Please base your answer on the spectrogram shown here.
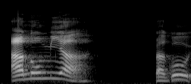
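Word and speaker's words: ἀνομία: 예수 그리스도를 대적하고 성도들을 혼란에 빠뜨리는 자의 가장 대표적인 특징을 또 가장 먼저 불법한 사람, 불법이라칭한 것입니다.이 이 불법으로 번역된 헬라오 단어가 아노미아라고 읽습니다.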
